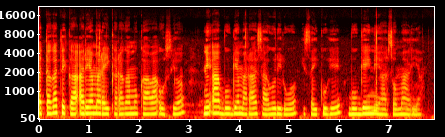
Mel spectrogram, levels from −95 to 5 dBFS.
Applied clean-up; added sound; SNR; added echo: none; none; none; none.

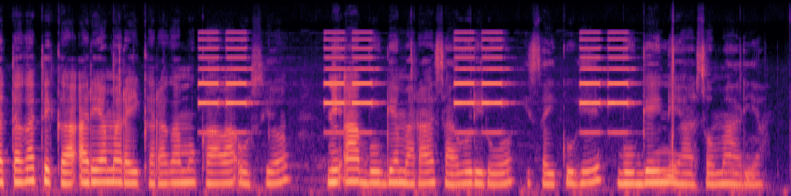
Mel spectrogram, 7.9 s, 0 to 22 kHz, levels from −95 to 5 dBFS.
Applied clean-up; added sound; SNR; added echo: none; Telephone; 1 dB; none.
